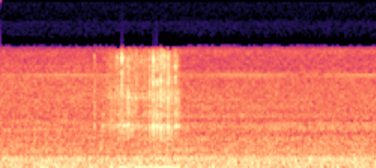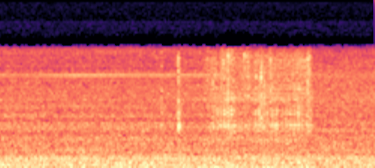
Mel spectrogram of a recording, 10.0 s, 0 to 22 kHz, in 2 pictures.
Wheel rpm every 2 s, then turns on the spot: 10, 0, 0, 0, 10.
0-2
